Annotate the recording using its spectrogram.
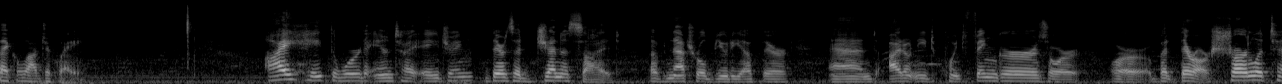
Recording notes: On location at New York Comic Con. A very special surprise call at the news desk.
